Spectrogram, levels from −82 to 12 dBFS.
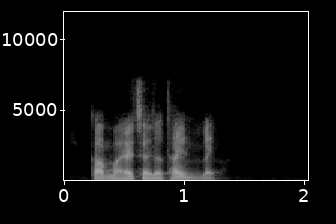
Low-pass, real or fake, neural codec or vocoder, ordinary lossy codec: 7.2 kHz; fake; codec, 16 kHz, 1 kbps, FreqCodec, larger model; AAC, 64 kbps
